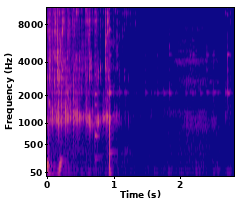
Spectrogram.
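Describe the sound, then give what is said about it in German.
Liquor splashes and gurgles briefly into a glass, a short bright pour lasting about a second with a few clinks and drips, then quiet. “Dann gieß mal ein und schauen.”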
